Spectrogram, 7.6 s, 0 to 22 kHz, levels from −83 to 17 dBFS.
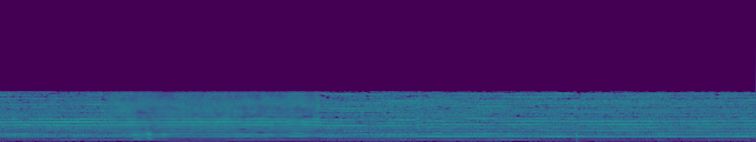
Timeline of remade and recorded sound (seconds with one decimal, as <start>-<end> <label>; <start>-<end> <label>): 0.0-1.1 recorded; 1.1-3.2 remade; 3.2-7.6 recorded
